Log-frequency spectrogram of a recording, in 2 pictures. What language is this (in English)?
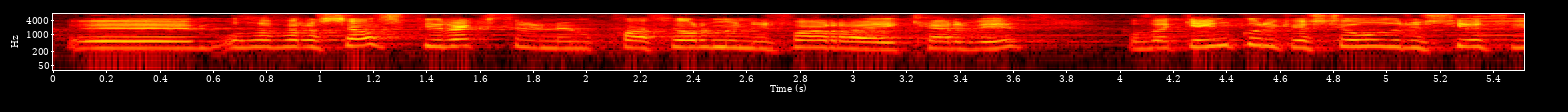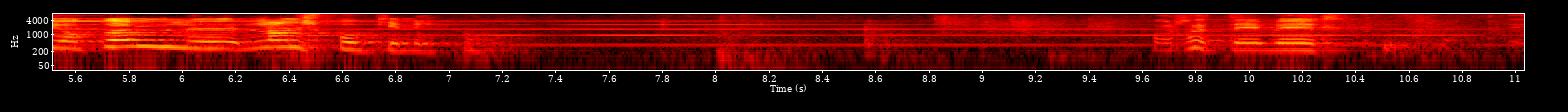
Icelandic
